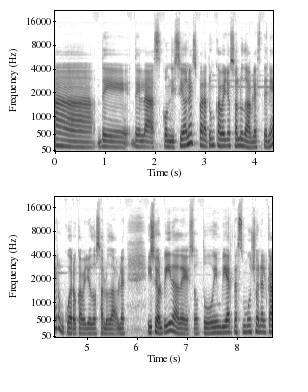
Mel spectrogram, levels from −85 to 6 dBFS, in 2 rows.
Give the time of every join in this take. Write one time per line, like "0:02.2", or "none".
0:03.1
0:06.3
